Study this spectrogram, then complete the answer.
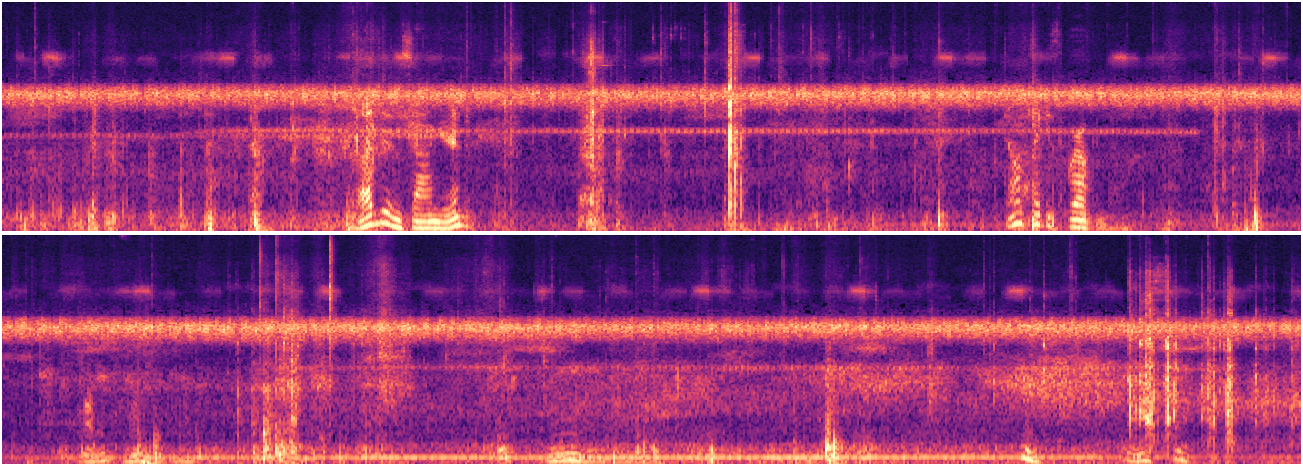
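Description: A wood fire crackles and pops close by.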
